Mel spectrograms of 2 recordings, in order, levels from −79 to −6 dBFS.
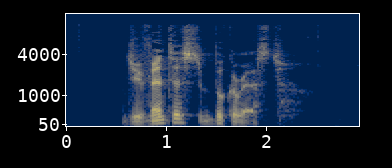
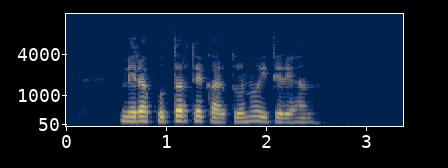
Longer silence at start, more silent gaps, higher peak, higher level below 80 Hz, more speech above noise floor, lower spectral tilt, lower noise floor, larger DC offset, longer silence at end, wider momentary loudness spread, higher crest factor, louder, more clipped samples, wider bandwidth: about the same, 0.6 s vs 0.55 s; neither; first, -4 dBFS vs -8 dBFS; first, -58 dBFS vs -80 dBFS; second, 44 dB vs 63 dB; second, -3.5 dB/octave vs -8 dB/octave; second, -72 dBFS vs -87 dBFS; neither; second, 0.7 s vs 0.95 s; about the same, 14 LU vs 14 LU; first, 26 dB vs 20 dB; about the same, -27 LUFS vs -25 LUFS; neither; first, 11.5 kHz vs 7.4 kHz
